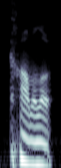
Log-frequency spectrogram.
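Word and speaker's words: Kamala: I'm going to call her until she gets kamla Harris right anyway what else we got we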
